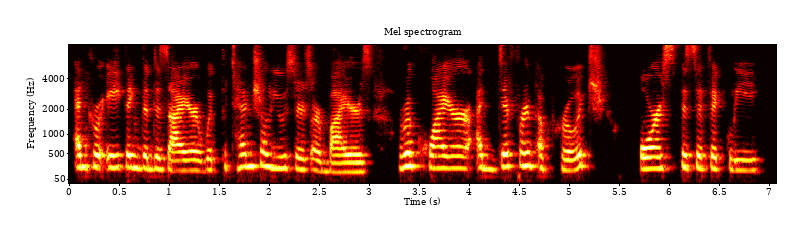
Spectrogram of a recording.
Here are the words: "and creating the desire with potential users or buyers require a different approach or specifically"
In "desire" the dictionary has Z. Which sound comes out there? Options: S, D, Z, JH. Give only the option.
Z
